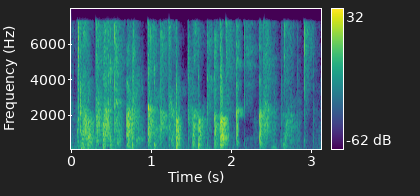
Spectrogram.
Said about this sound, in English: So we're very excited for our employee of the quarter. And I'm hoping she's on, but again, it's always a little tricky on here, but let's give her a round of applause, please.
